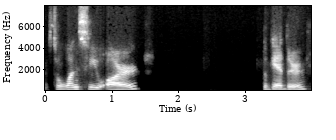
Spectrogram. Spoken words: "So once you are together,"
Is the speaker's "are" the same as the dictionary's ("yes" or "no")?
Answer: yes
